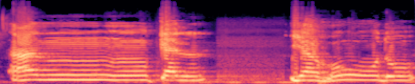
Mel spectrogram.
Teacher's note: ہا کو کھینچ کر کے پڑھنا ہے، اس لیے کہ یہاں پر واو مدہ ہے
